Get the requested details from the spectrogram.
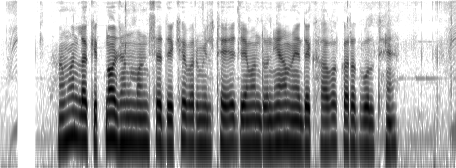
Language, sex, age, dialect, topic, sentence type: Chhattisgarhi, male, 18-24, Northern/Bhandar, banking, statement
